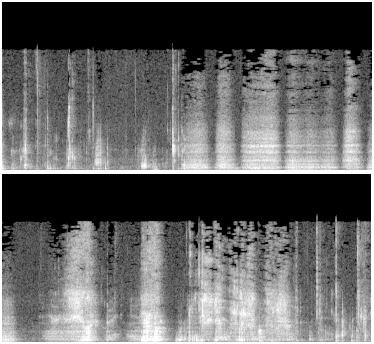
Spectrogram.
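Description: A man chewing a mouthful of braised tofu and rice close to a clip-on microphone: wet mouth sounds in irregular bursts with small clicks.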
